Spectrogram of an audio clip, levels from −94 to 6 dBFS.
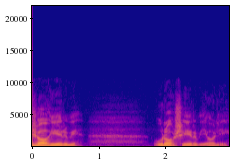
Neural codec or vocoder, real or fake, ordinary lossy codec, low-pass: none; real; none; 10.8 kHz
